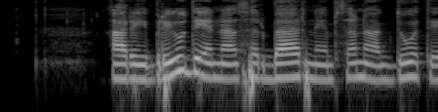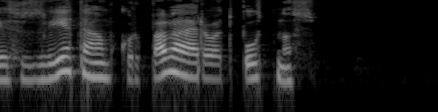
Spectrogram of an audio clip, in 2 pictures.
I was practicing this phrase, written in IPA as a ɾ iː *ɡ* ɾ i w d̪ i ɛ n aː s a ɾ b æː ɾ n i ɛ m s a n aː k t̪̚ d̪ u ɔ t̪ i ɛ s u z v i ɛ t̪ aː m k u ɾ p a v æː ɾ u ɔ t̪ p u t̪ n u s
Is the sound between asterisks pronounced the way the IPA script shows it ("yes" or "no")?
no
